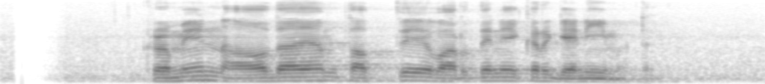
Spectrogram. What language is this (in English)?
Sinhala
